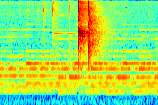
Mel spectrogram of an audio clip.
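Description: Two quick sharp clicks close together about a second in, with a brief bright after-ring, over soft background music with mallet-like tones.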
